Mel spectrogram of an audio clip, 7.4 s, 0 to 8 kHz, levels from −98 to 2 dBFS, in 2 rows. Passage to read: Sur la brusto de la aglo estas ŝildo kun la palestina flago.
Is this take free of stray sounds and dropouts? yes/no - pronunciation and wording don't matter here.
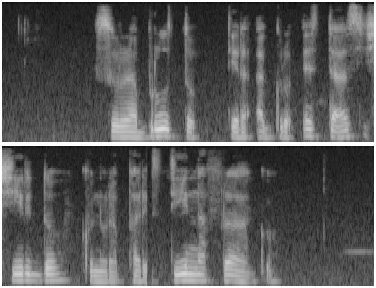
no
